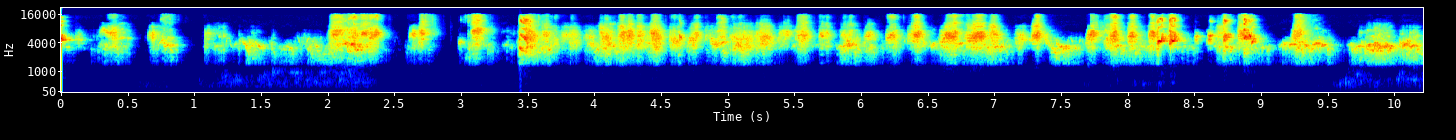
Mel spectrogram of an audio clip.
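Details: Continuous busy twittering of yellow-mutation Fischer's lovebirds: overlapping high, scratchy chirps and squeaks with barely a pause over ten seconds.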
